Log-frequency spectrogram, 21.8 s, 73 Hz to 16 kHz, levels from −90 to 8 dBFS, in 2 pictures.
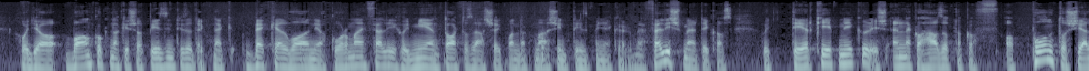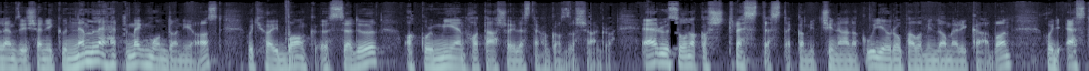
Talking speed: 155 wpm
